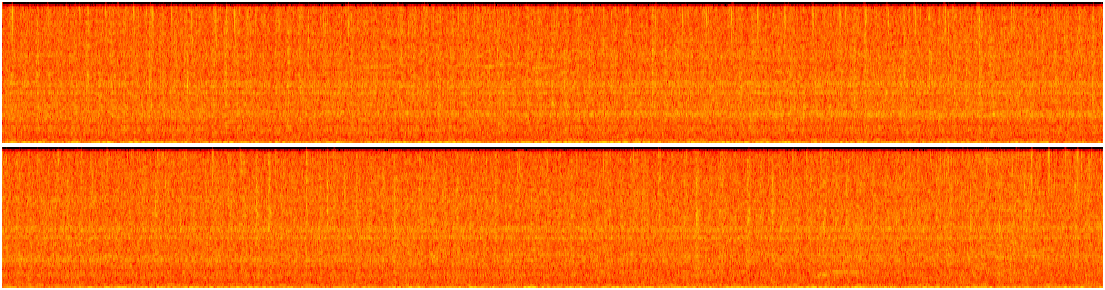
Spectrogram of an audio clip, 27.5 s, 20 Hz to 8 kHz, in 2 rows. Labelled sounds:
3.6	5.1	killer whale, 3.6 to 4.8 kHz
5.6	7.2	killer whale, 3.8 to 8.0 kHz
23.8	25.0	killer whale, southern resident, J pod, call S04, 0.26 to 1.3 kHz
25.8	27.1	killer whale, southern resident, J pod, call S04, 0.49 to 8.0 kHz

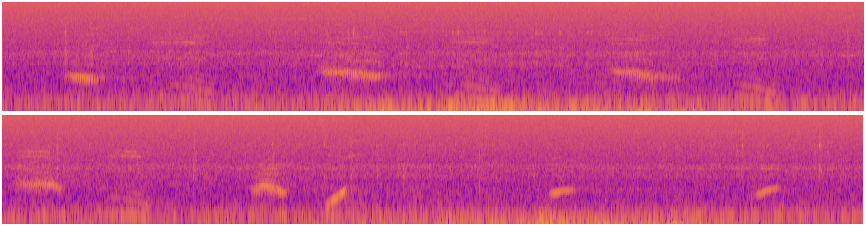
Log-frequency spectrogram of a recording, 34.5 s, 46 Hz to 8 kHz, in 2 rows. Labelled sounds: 3.6	3.9	humpback whale, 1.0 to 1.2 kHz
9.2	9.5	humpback whale, 1.1 to 1.3 kHz
14.9	15.3	humpback whale, 1.2 to 1.5 kHz
19.7	20.0	humpback whale, 1.1 to 1.5 kHz

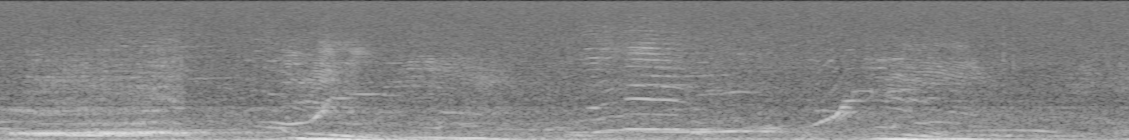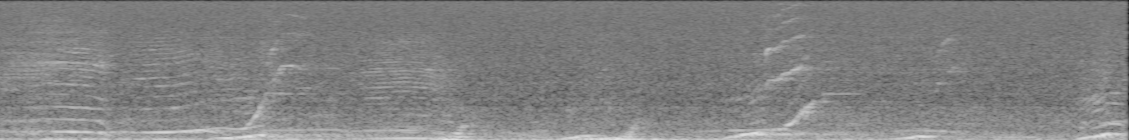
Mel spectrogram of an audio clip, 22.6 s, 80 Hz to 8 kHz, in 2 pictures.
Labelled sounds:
2.9	3.9	humpback whale, 0.80 to 2.7 kHz
5.8	7.6	humpback whale, 0.86 to 2.9 kHz
8.4	9.7	humpback whale, 0.80 to 2.3 kHz
11.7	12.5	humpback whale, 0.80 to 2.8 kHz
13.7	14.5	humpback whale, 0.83 to 5.8 kHz
18.6	20.0	humpback whale, 0.80 to 5.4 kHz
22.1	22.4	humpback whale, 0.83 to 1.1 kHz

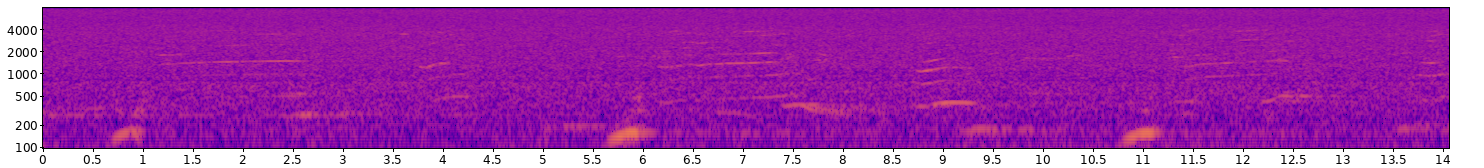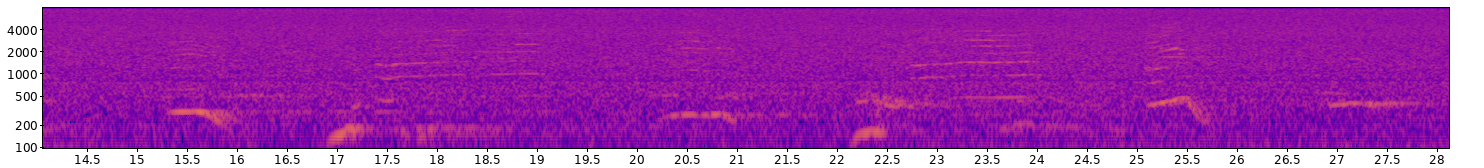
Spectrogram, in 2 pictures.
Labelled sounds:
1.1	2.6	humpback whale, 1.4 to 3.6 kHz
3.7	4.1	humpback whale, 1.2 to 1.4 kHz
6.4	9.0	humpback whale, 0.93 to 2.8 kHz
9.7	10.1	humpback whale, 1.0 to 1.3 kHz
11.4	12.5	humpback whale, 1.2 to 3.0 kHz
13.7	14.0	humpback whale, 0.90 to 1.1 kHz
15.4	15.7	humpback whale, 1.7 to 1.9 kHz
17.4	18.3	humpback whale, 0.80 to 4.0 kHz
18.8	19.0	humpback whale, 2.5 to 2.6 kHz
22.7	23.8	humpback whale, 1.2 to 3.4 kHz
25.1	25.5	humpback whale, 1.1 to 2.6 kHz

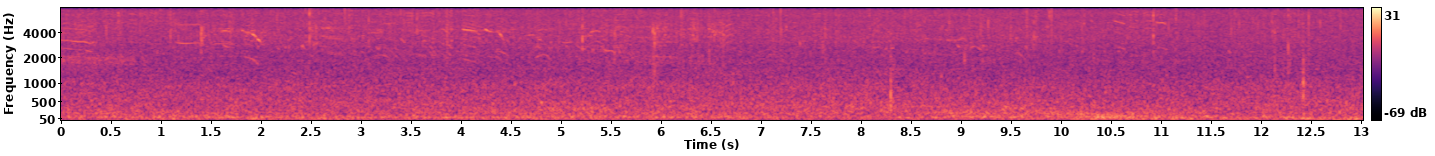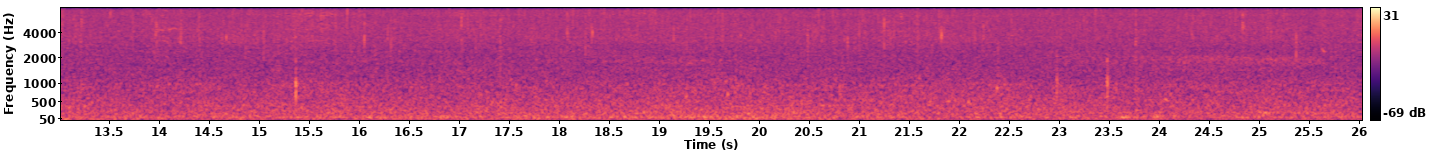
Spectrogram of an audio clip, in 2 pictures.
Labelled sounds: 0.0	1.5	Pacific white-sided dolphin, 2.9 to 5.1 kHz
8.8	9.1	Pacific white-sided dolphin, 3.2 to 3.5 kHz

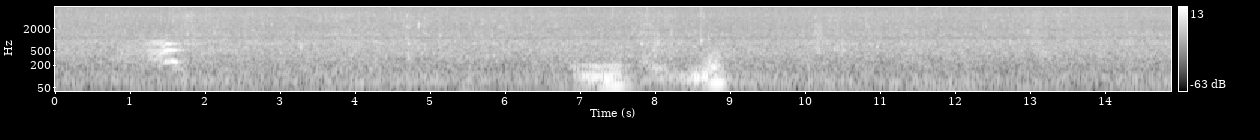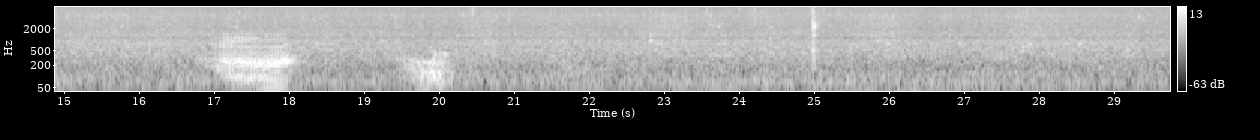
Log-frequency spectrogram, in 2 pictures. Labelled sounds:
1.2	1.6	humpback whale, 0.78 to 1.0 kHz
17.3	17.6	humpback whale, 1.0 to 1.2 kHz

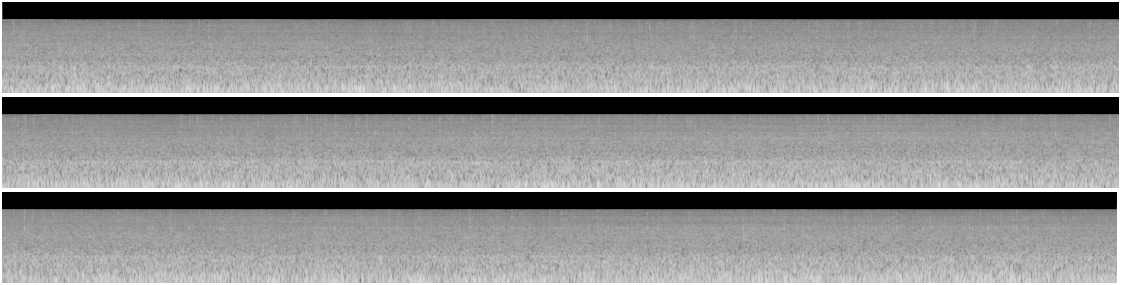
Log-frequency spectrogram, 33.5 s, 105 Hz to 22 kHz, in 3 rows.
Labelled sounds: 2.1	2.7	vessel noise, 7.1 to 8.0 kHz
11.3	11.8	vessel noise, 6.8 to 8.0 kHz

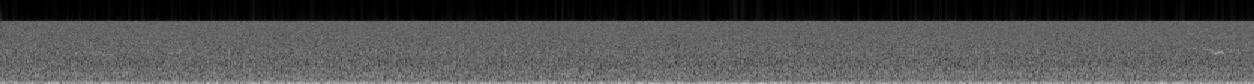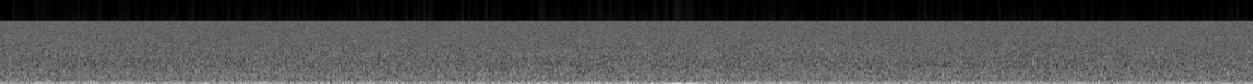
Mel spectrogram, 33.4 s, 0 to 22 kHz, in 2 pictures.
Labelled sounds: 1.3	1.5	killer whale, 1.3 to 1.7 kHz
16.0	16.3	killer whale, 1.6 to 2.0 kHz

